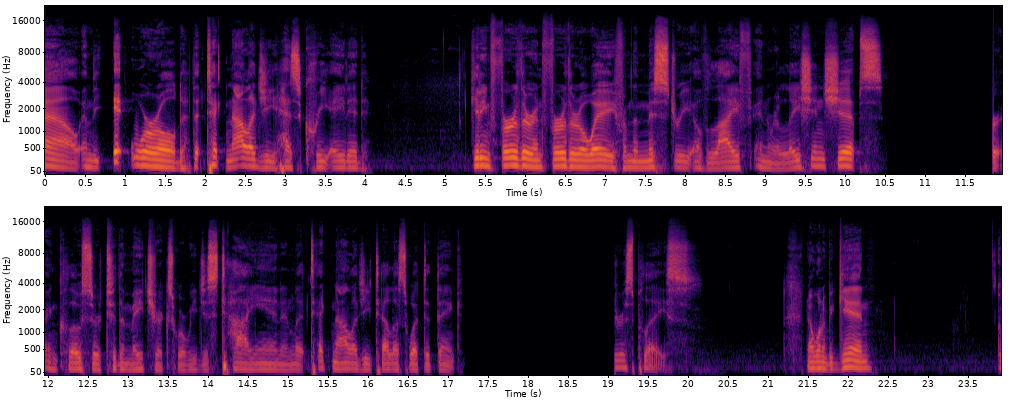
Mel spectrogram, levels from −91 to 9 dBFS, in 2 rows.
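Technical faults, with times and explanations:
11.19–11.85 s and 18.48–19.08 s, clipped start after a pause: after silences of 0.74 s and 1.35 s, the output device has dropped into a sleep state and needs time to wake and lock again. About 0.66 s and 0.6 s of sound are swallowed, so speech resumes abruptly, without its opening sounds, the first time just before "and closer to the".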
